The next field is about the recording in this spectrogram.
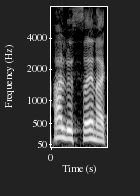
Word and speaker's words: Lucena: My second one was in Lucerno. – It's in Switzerland. – It's near Cordoba. – Lucena, Cordoba. – Pronounced it incorrectly, okay.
